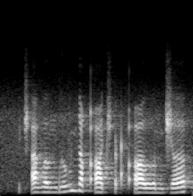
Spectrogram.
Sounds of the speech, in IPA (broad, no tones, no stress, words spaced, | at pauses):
t͡ʃʼavɐʊ̯ndɤvnʲɛ qʼɜt͡ʃʼɐʈ qʼɤː nd͡ʒɐ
